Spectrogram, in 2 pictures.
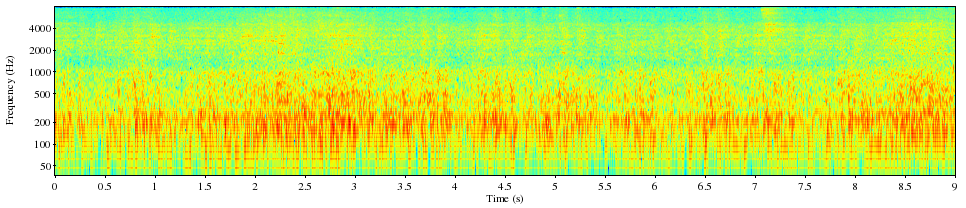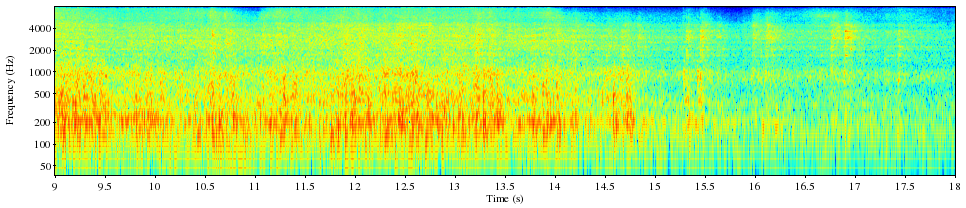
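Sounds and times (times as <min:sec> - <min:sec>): train coaches rushing past: 0:00.0 - 0:18.0.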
